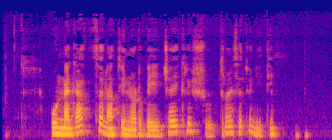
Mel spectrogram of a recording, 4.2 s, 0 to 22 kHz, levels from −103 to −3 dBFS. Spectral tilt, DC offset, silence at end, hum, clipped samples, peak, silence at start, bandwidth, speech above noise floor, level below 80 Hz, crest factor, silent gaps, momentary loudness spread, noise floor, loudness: -6.5 dB/octave; under 0.1%; 0.3 s; none; under 0.1%; -4 dBFS; 0.65 s; 14 kHz; 30 dB; -58 dBFS; 22 dB; none; 13 LU; -52 dBFS; -24 LUFS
